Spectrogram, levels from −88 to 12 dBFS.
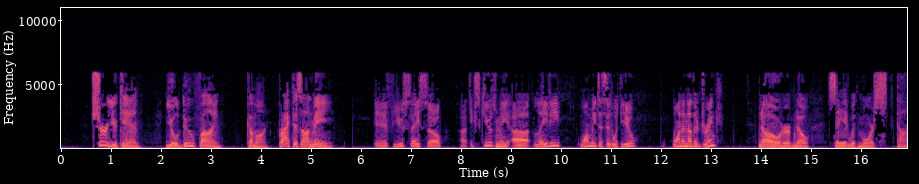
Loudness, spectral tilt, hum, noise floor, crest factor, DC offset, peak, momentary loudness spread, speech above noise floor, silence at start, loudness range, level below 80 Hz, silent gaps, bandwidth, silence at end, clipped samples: -22 LUFS; -6.5 dB/octave; none; -50 dBFS; 16 dB; under 0.1%; -6 dBFS; 11 LU; 30 dB; 0.65 s; 3 LU; -44 dBFS; none; 6.2 kHz; 0 s; under 0.1%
